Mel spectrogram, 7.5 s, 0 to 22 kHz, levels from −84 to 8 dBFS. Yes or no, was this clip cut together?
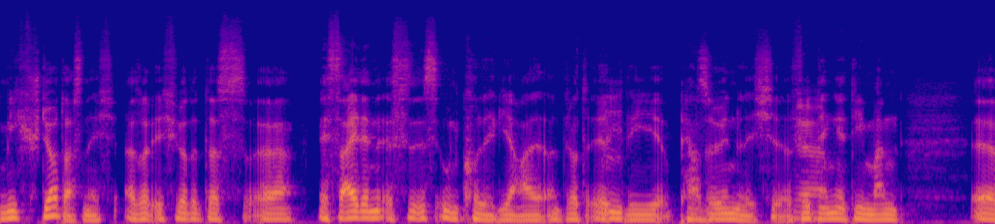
yes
